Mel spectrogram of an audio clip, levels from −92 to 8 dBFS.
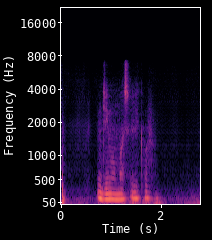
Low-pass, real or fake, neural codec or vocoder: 7.2 kHz; fake; codec, 24 kHz, 0.5 kbps, DualCodec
